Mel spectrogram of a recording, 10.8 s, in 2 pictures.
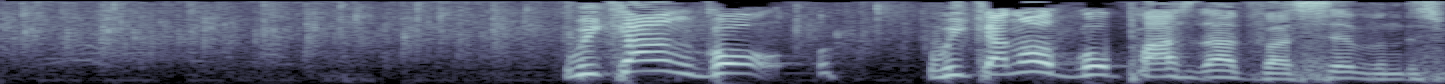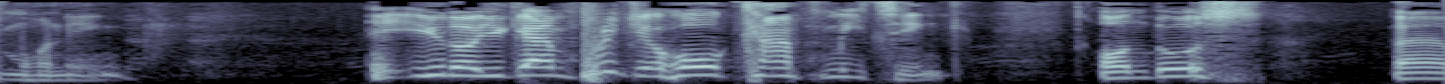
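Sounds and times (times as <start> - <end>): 
audience applause: 0.0 - 4.1
speech: 2.1 - 6.0, 6.8 - 10.8.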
